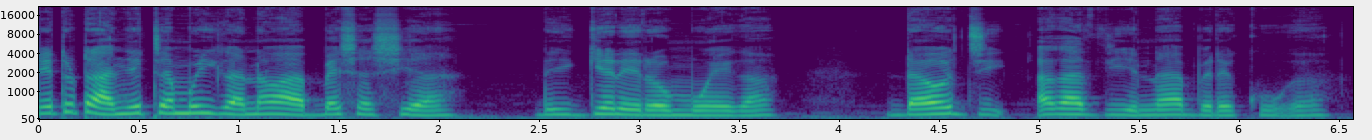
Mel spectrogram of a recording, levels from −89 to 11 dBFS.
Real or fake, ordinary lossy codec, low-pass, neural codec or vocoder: real; none; none; none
